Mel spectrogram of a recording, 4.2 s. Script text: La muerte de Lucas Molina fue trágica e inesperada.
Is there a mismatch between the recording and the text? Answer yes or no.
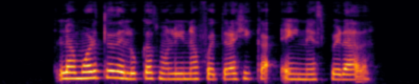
no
